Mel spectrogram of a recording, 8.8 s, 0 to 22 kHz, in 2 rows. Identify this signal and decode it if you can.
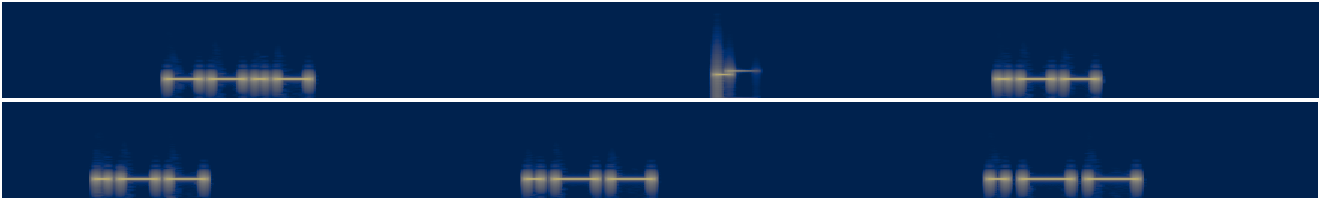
Morse code, heard as a keyed tone, about 26 wpm, spaced as for 7 wpm, 700 Hz. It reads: Q WWWW
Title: Speed-Racing Single Letters 22wpm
